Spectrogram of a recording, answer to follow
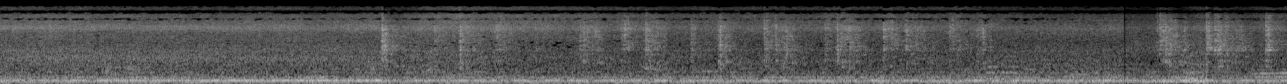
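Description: Diced bell peppers and broccoli sizzling in a hot oiled wok while a metal ladle stirs them, scraping and clinking against the wok in short strokes that come thick from about four seconds in. A steady low hum runs underneath.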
